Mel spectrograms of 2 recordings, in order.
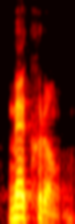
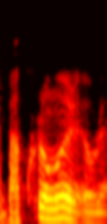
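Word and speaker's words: macron: 하나가 이게 영어 발음 매크롱입니다. 그 다음에 영국식 발음 매크롱 이 정도 하는 것 같은데 저는 그냥 매크롱이라고 하겠습니다. 일본에는 마크롱이라고 합니다. 여러분 이 마크롱을 인터 뭐죠?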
